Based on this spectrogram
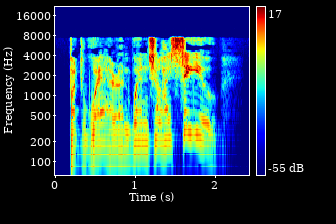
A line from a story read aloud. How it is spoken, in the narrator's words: cried D'Artagnan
